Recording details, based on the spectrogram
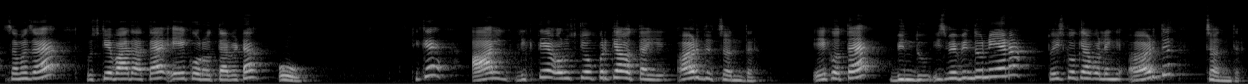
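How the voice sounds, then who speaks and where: A woman teaching a Hindi grammar class online, who asks her students questions and answers them herself, calling them "beta" and repeating each point patiently. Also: on the high side. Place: school classroom.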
